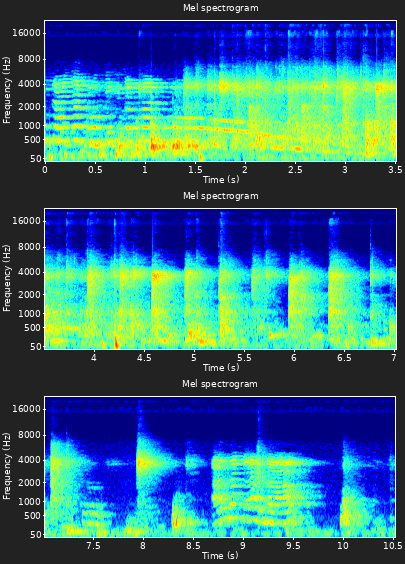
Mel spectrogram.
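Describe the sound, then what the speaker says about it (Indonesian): Children clapping their hands for a classmate in a primary classroom: a rhythmic pattern of sharp, close claps alongside young voices chanting together, ending in a few scattered claps. "Tepuk tangan untuk temanmu."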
